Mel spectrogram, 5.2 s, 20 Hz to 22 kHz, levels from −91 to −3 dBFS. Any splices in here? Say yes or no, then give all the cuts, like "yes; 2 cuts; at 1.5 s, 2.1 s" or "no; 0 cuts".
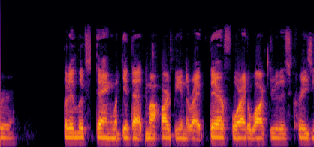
yes; 6 cuts; at 1.5 s, 1.9 s, 2.4 s, 2.8 s, 3.4 s, 4.1 s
